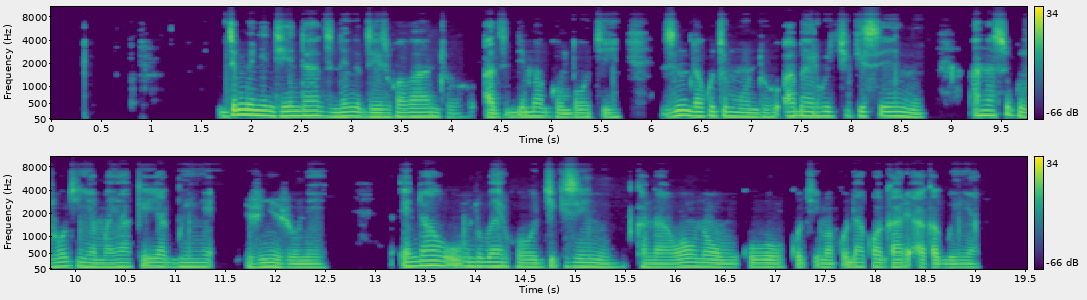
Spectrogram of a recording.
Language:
Ndau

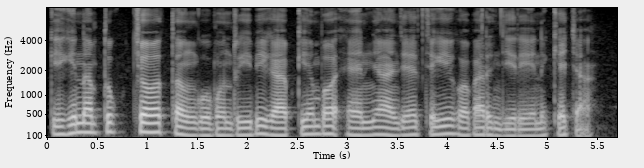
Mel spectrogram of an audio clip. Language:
Kalenjin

